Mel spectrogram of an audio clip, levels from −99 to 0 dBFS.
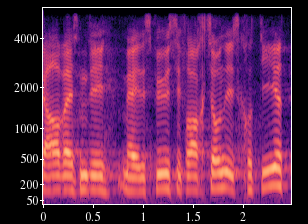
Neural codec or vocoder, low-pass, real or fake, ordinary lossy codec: vocoder, 22.05 kHz, 80 mel bands, WaveNeXt; 5.4 kHz; fake; none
